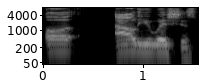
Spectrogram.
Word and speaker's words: Aloysius: It's pronounced all you wishes, but it's kind of spelled like all you wish.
